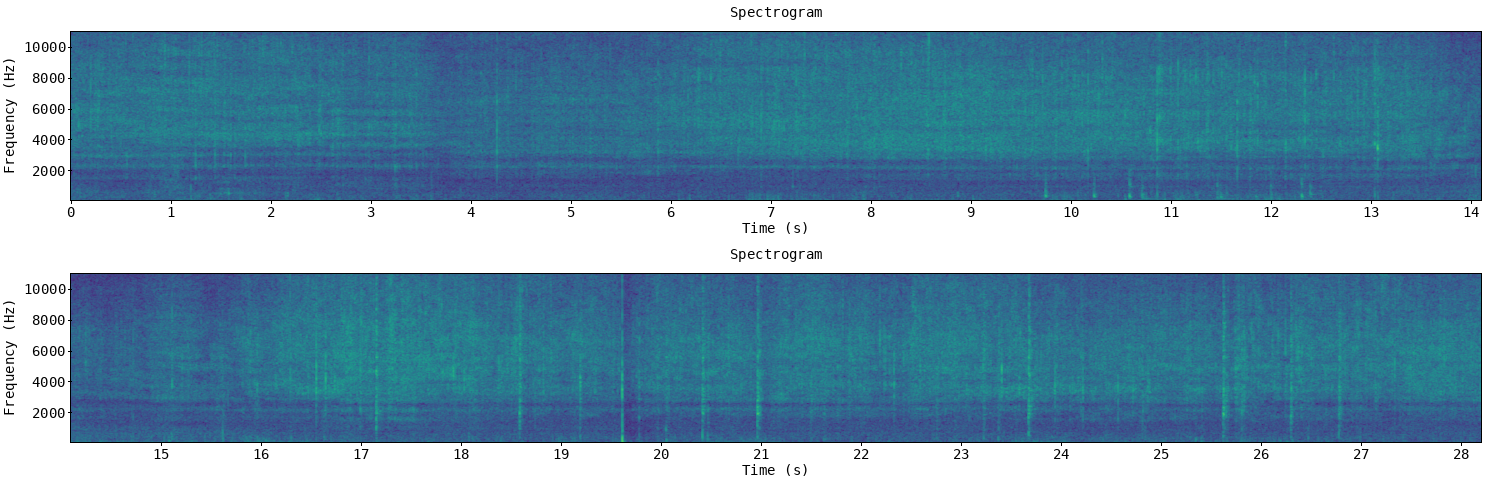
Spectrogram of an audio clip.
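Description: Food sizzling as it fries in a steel pot on a small wood-burning stove, stirred with a wooden spoon, with occasional sharp clicks.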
